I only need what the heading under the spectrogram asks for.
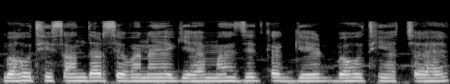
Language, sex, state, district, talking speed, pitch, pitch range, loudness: Hindi, male, Bihar, Katihar, 175 wpm, 160 Hz, 155-165 Hz, -14 LUFS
